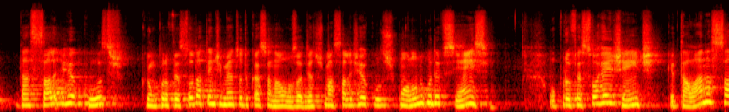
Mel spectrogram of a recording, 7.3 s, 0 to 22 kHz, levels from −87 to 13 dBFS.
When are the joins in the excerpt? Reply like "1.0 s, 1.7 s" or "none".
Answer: none

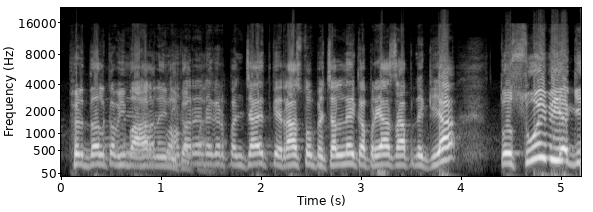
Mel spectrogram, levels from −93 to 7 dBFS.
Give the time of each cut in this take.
1.4 s

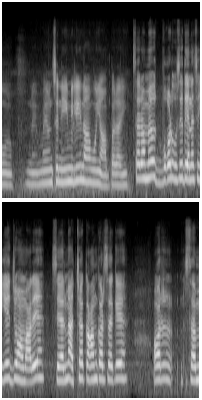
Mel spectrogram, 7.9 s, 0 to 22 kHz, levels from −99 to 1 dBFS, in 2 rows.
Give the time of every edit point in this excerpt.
2.5 s

